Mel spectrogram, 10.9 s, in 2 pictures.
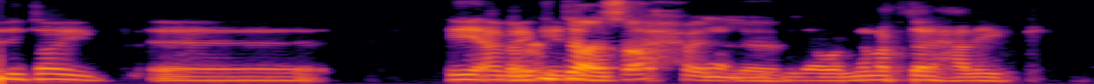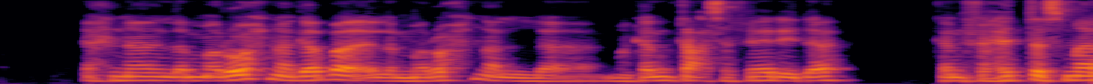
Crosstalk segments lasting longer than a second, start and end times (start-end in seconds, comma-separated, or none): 2.5-3.9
